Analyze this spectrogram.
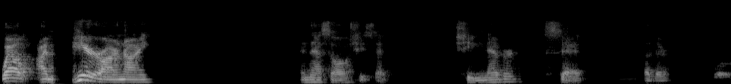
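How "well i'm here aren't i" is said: strongly defiant voice. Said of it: "in a very defiant tone says".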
